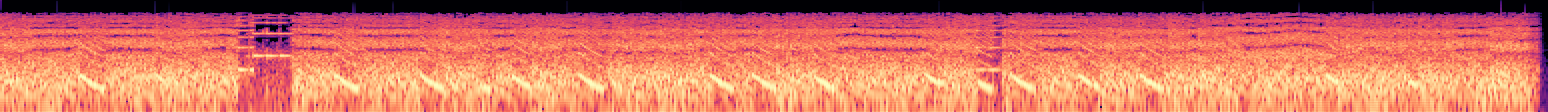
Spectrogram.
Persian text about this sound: بله، ترکید اینجا، هواپیمای ریور رایت آتاری ترکید.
